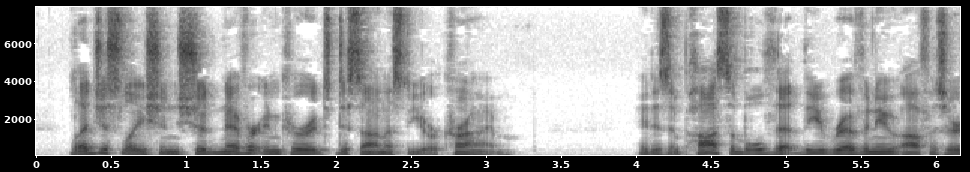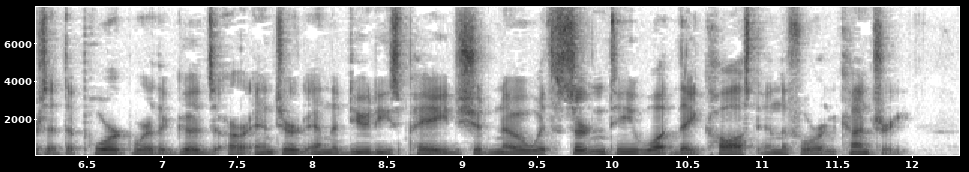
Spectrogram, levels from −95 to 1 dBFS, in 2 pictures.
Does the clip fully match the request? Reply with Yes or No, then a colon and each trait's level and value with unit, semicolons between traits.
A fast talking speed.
No: average, 180 wpm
